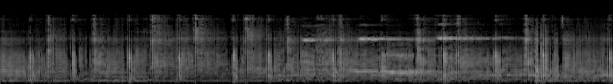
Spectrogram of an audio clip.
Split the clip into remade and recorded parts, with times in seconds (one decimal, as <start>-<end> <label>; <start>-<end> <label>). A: 0.0-6.1 remade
